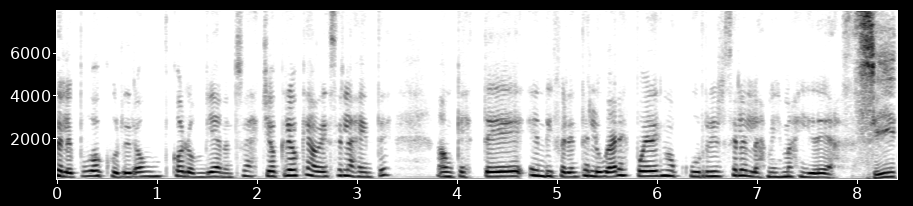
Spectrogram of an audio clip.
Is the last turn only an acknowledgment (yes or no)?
no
